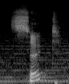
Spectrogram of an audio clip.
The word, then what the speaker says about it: soot: Rhymes with foot, not with but.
